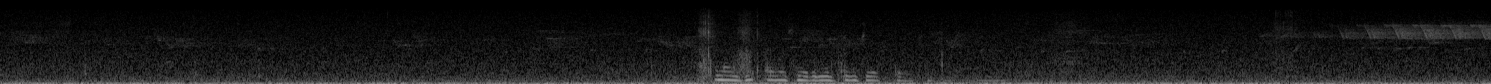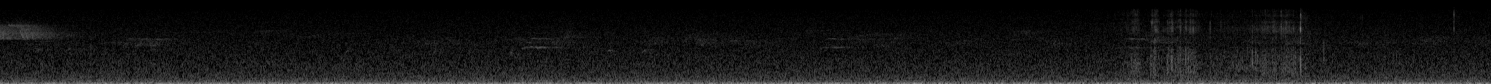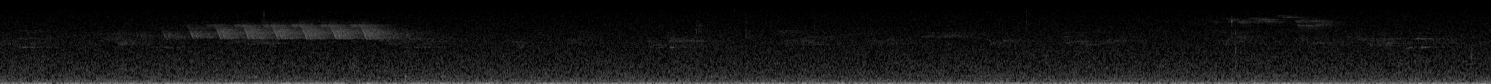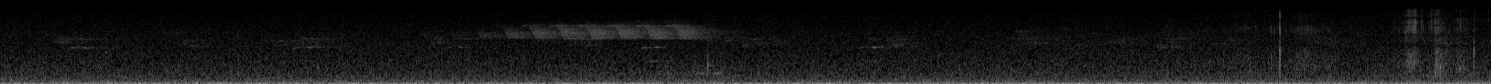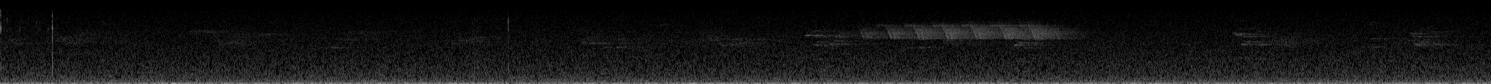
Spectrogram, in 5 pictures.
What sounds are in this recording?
Red-eyed Vireo, Ovenbird, Blue Jay, Blackburnian Warbler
